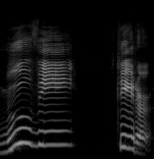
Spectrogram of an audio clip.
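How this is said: The two words are split by a pause. It sounds like two separate words. The speaker calls it wrong. "두 단어가 알고 보면 한 단어인데 여러분들이 이제 두 개처럼 읽어버린 거죠"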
